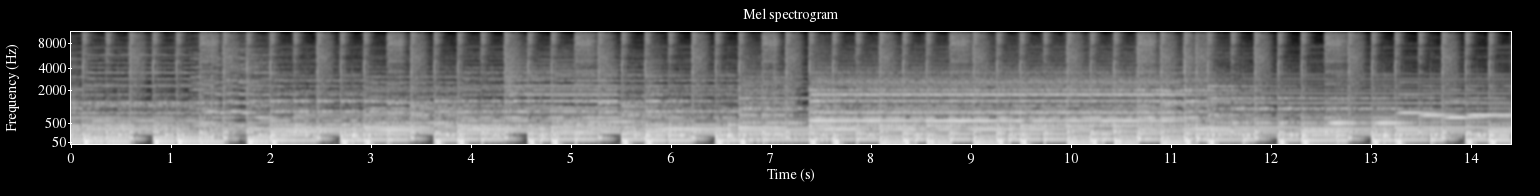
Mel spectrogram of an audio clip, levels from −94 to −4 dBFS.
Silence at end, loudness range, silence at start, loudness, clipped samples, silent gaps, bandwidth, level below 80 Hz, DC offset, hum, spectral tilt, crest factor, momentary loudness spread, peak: 0 s; 1 LU; 0 s; -18 LUFS; under 0.1%; none; 11 kHz; -22 dBFS; 0.1%; none; -6 dB/octave; 14 dB; 3 LU; -2 dBFS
